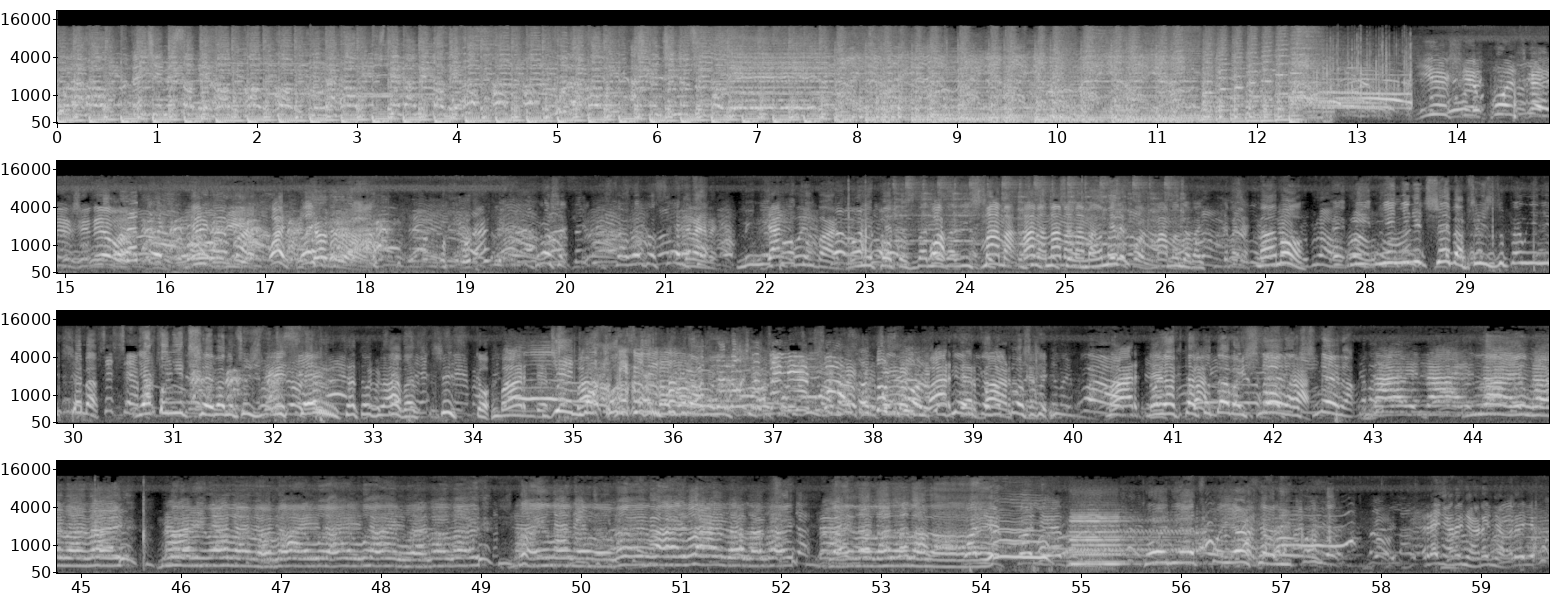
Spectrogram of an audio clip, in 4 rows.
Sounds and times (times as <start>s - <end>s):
Speech: 13.6s - 43.0s.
